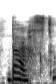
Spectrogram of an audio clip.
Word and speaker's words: Bast: Bast. That is the feminine pronunciation.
